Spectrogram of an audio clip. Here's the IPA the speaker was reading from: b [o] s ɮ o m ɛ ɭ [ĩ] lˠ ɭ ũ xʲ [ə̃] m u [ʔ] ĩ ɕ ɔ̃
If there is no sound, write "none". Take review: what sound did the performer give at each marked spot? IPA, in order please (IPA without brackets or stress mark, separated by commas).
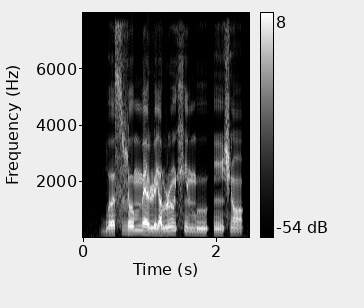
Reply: ɤ, i, ɛ̃, ʔ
